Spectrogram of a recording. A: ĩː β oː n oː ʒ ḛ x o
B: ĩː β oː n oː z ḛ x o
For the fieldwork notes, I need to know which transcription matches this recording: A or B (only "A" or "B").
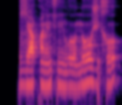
A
